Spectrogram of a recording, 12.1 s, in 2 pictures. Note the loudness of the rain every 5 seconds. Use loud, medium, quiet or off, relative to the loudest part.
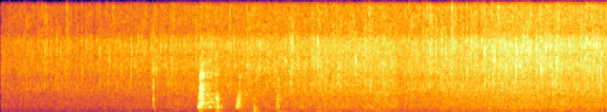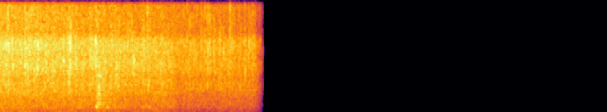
loud, loud, off.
